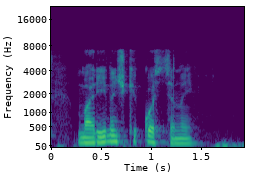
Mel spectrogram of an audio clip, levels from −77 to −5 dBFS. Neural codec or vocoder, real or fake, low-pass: vocoder, 22.05 kHz, 80 mel bands, WaveNeXt; fake; 7.2 kHz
